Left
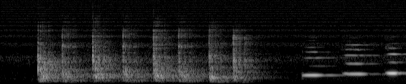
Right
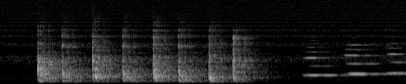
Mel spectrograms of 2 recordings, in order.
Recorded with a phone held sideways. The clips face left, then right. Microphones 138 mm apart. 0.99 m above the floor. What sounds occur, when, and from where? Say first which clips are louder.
0.4 s running footsteps: right 3 dB; 35° right (ahead or behind), 7 m; by 2.5 s 55° right (ahead or behind), 6 m
3.0 s a flute: left 11 dB; 60° left (ahead or behind), 2.5 m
